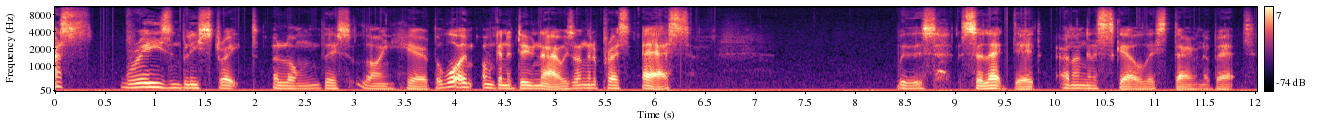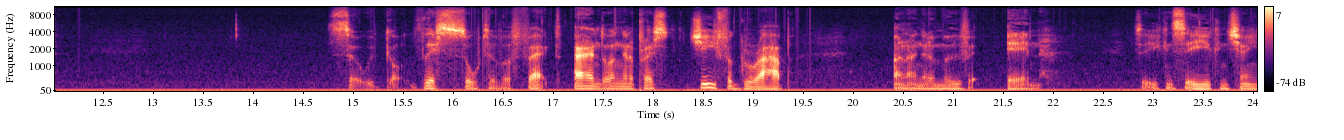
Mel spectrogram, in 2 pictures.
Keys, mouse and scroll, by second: 0.8-1.4 scroll down 3, 1.4-3.6 scroll down 1, 3.6-5.5 scroll down 3, 5.9 s, 18.5 g.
